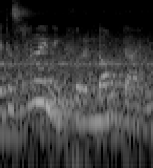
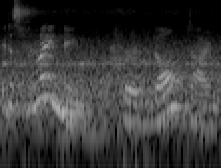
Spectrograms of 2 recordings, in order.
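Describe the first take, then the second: First: No word is stressed; the sentence sounds flat. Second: The words raining and long are stressed. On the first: The speaker calls it wrong. "They are not giving stress anywhere" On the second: The speaker calls it right. "I'm giving stress to raining, ing verb, and also for long"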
